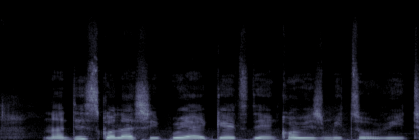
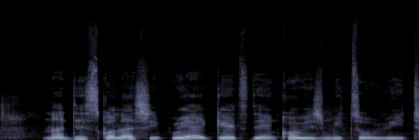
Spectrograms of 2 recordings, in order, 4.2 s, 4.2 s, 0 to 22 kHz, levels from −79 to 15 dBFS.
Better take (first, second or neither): second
